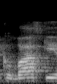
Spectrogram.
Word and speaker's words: Kovoski: Follow me on Instagram, Kovoski11. Kovoski is I know that's not the standard black person name.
